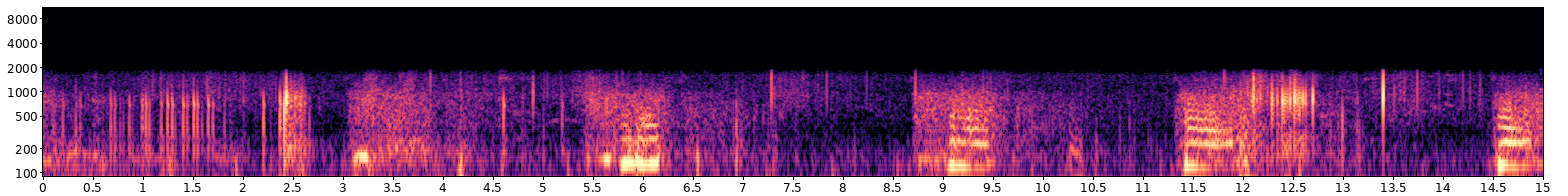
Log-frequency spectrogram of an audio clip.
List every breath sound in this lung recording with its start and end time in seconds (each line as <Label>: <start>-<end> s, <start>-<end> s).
Inhalation: 3.04-3.95 s, 5.39-6.30 s, 8.69-9.73 s, 11.40-12.31 s
Exhalation: 6.30-7.34 s, 9.73-10.55 s
Rhonchi: 5.39-6.30 s, 8.69-9.73 s, 11.40-12.31 s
